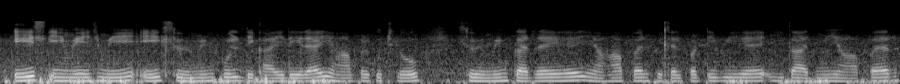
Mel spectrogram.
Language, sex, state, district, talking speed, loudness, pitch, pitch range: Hindi, male, Rajasthan, Jaipur, 195 wpm, -19 LUFS, 160 Hz, 155-165 Hz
